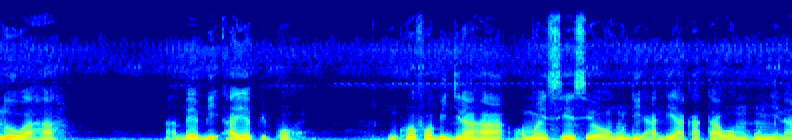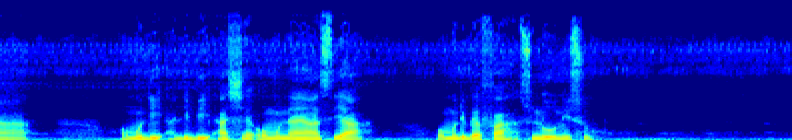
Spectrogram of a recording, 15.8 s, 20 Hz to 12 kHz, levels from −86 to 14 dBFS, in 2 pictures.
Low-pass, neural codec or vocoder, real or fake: 10.8 kHz; vocoder, 48 kHz, 128 mel bands, Vocos; fake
